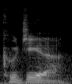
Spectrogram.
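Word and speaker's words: くじら: And the Japanese word for whale, which is Kujira. So Godzilla originally, in the like OG movie, you see it spelled and pronounced Gojira with like a J sound.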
